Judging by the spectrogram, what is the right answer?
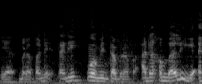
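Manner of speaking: low, soft, gentle fatherly tone.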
